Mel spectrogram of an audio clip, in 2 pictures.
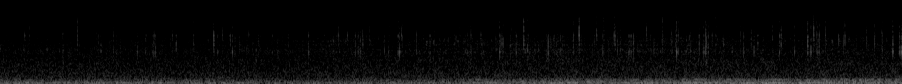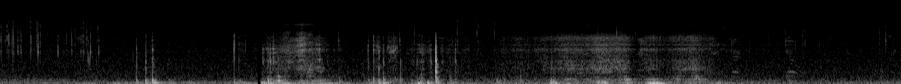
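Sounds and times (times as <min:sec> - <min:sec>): water fizzing through shells: 0:00.0 - 0:10.1
low steady rumble: 0:00.0 - 0:18.0.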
